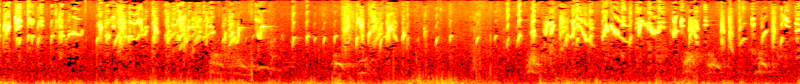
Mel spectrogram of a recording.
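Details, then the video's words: Goldfinch song for training and educating pet goldfinches: sustained, tumbling twitters and trills with some lower, nasal notes mixed in, growing busier after five seconds, with steady low background noise. "Listen to Goldfinch's most famous motivations for training and education"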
